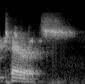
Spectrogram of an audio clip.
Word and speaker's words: tarot: And he reveals to you 3 tarots that you have never seen. Tarot. I That don't last care. T is silent. Okay. In every language.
